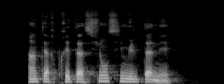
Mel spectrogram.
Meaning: simultaneous interpreting, simultaneous interpretation
- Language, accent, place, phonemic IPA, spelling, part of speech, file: French, France, Lyon, /ɛ̃.tɛʁ.pʁe.ta.sjɔ̃ si.myl.ta.ne/, interprétation simultanée, noun, LL-Q150 (fra)-interprétation simultanée.wav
